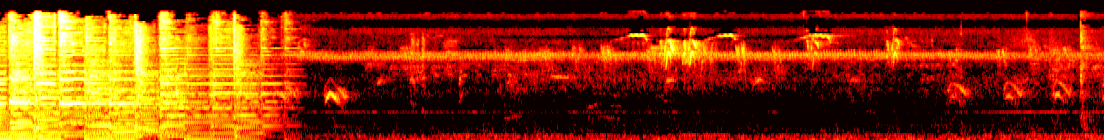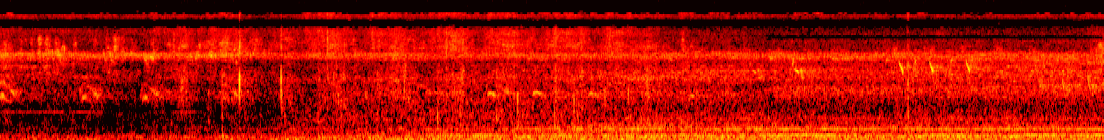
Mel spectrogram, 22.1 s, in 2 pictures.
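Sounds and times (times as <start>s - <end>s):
short bird calls and chirps: 3.2s - 12.8s
low background rumble: 4.6s - 22.0s.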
